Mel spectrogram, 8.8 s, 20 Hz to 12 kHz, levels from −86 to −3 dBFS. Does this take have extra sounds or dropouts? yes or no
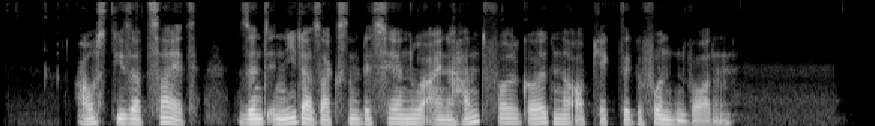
no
